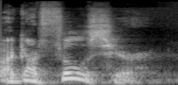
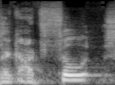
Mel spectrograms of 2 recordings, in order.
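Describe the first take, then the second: First: Higher, breezy fake nonchalance; a covering tone to fool the boss; acting casual. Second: Said in the usual way. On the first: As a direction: play it off like it was the plan all along. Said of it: "he's acting like he did it on purpose". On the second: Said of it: "So he's like, I said".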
